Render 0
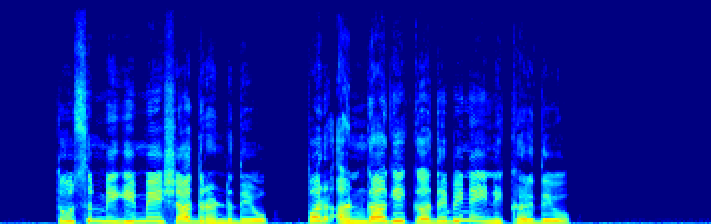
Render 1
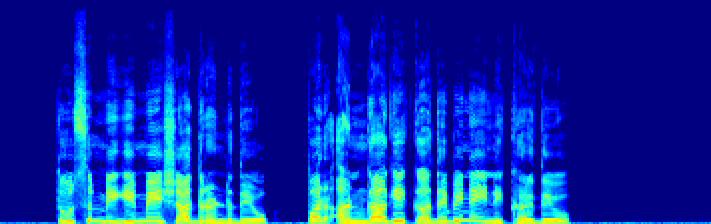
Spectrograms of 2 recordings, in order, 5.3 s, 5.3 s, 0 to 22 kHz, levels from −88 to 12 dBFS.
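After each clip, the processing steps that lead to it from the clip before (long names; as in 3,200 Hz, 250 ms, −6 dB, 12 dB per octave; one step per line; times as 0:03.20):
graphic EQ with 15 bands 100 Hz +5 dB, 630 Hz −4 dB, 2,500 Hz +7 dB, 10,000 Hz +10 dB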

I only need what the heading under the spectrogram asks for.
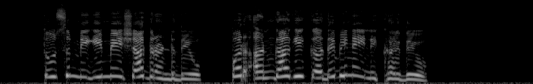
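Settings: comb filter 4.8 ms, depth 81%
level −8 dB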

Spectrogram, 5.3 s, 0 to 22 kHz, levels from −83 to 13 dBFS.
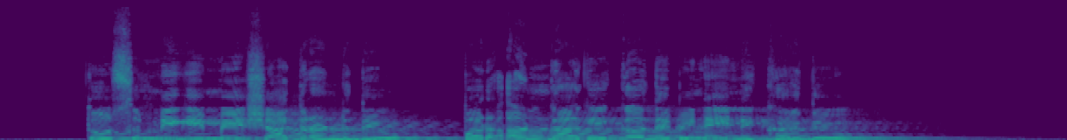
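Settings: brickwall limiter −27 dBFS, peak gain reduction 10 dB
on a send: delay with a low-pass on its return 102 ms, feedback 57%, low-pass 3,000 Hz, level −10 dB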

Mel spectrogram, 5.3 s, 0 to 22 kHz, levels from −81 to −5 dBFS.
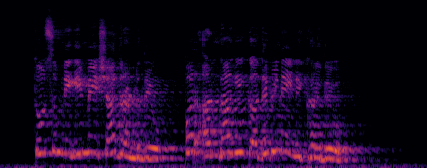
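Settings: tuned comb filter 68 Hz, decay 1.1 s, harmonics all, mix 60%
multi-voice chorus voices 2, 0.6 Hz, delay 18 ms, depth 3.7 ms
level +5.5 dB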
